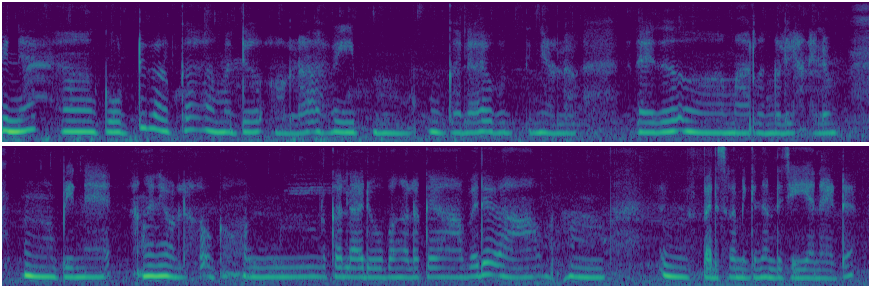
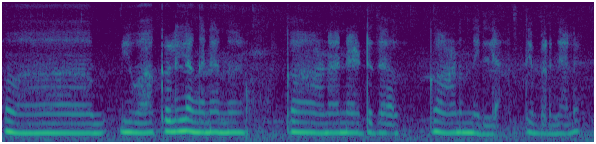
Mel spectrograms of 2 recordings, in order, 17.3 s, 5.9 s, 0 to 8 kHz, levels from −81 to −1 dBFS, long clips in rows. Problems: background sounds at intervals, low volume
